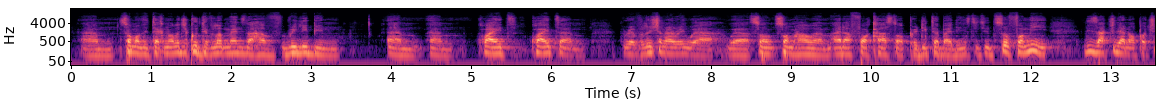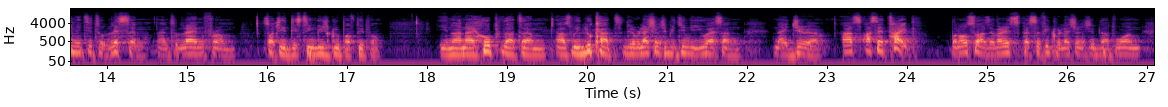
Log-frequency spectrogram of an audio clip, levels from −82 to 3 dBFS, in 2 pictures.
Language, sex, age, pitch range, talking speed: English, male, 30-49, 110-135 Hz, 175 wpm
